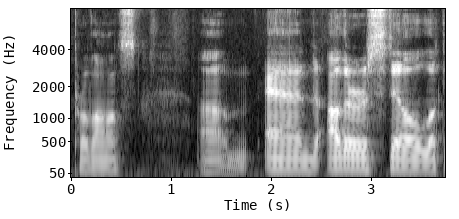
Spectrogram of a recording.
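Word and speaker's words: Provence: at an area like provance it's it's actually written like a province pronounced provance um and others still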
